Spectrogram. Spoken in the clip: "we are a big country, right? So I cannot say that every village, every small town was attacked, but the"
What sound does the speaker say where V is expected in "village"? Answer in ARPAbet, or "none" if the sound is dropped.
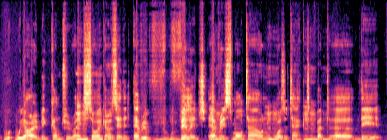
V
